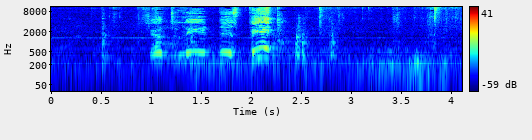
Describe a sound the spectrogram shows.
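A metal grill lid thumps shut.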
